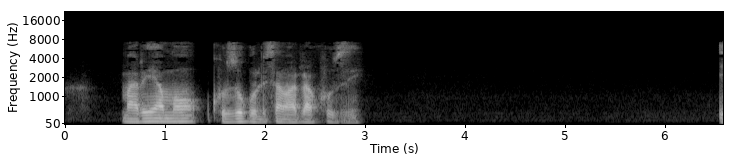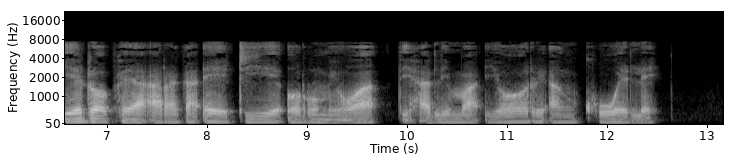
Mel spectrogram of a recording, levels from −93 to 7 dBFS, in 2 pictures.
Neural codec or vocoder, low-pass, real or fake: none; 7.2 kHz; real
